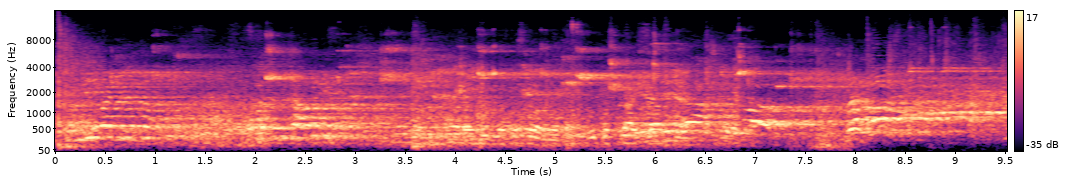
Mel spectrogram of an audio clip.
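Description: Young men shout to each other in an echoing hall.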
